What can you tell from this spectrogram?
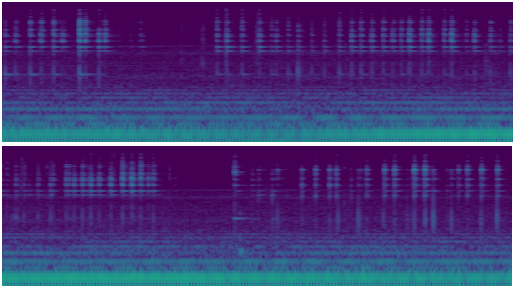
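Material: Glass.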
